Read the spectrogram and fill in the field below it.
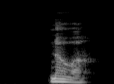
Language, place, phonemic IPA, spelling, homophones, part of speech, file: English, Queensland, /ˈnəʉə/, Noah, NOAA, proper noun / noun, En-au-Noah.ogg
- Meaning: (proper noun) 1. A figure in Abrahamic religions, believed to have built an ark to save his family and members of each species of animal from the Great Flood 2. A male given name from Hebrew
